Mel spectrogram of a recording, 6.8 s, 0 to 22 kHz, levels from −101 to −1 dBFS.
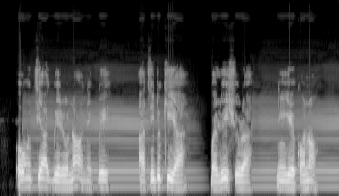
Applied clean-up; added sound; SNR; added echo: none; Wind instrument, woodwind instrument; 16 dB; none.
